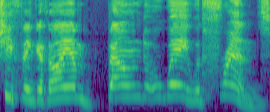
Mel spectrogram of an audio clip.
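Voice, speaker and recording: Against a quiet background, a man talks in a raised, projected voice at a moderate pace. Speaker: reader performing a script. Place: home room. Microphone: webcam.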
